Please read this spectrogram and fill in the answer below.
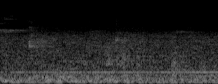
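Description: Steady background din of a large indoor play centre, with a constant faint hum running through it and a few faint ticks.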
